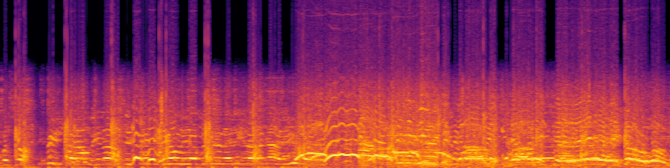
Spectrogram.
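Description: A group of voices singing loudly along to a pop song, with a long held note in the middle.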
